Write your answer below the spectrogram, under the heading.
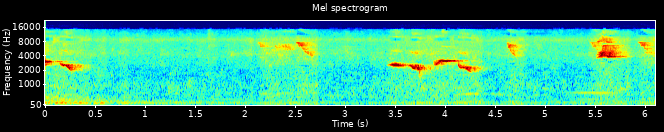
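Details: Oriental magpie-robin of the black-breasted Kalimantan type from Berau, East Kalimantan, giving a few short shrill whistled notes and slurred high phrases separated by quiet gaps.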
